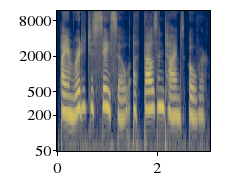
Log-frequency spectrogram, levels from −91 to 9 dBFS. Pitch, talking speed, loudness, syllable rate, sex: 225 Hz, 195 wpm, -17 LUFS, 5.2 syllables/s, female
